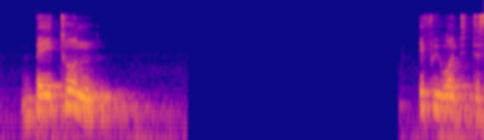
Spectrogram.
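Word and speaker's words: بَيْتٌ: Now, the un sound at the end of the word is known as tanween and renders the word indefinite.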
